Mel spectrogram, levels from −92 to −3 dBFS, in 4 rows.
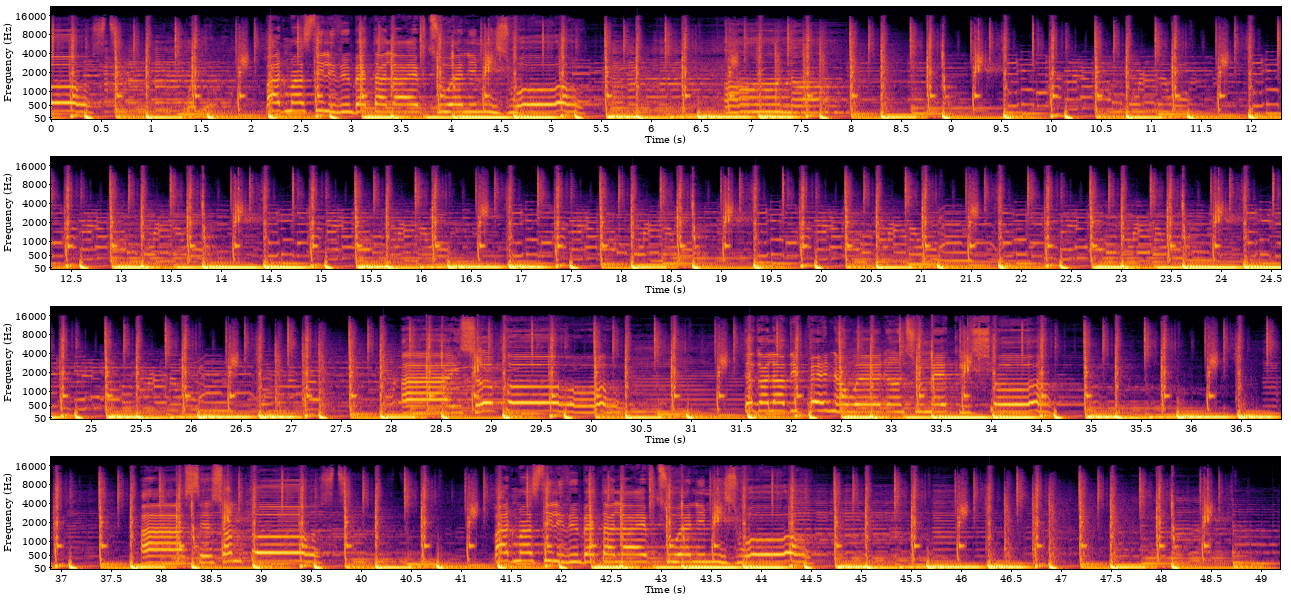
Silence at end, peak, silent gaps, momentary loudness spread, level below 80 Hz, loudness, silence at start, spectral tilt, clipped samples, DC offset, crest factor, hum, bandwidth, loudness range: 0 s; 0 dBFS; none; 8 LU; -12 dBFS; -13 LUFS; 0 s; -5.5 dB/octave; under 0.1%; under 0.1%; 10 dB; none; 16 kHz; 4 LU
